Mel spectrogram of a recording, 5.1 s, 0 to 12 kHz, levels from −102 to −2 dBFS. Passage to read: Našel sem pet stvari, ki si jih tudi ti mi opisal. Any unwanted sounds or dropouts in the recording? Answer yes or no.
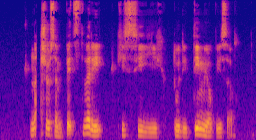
yes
